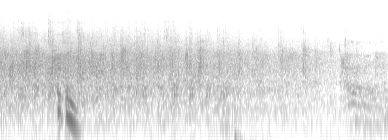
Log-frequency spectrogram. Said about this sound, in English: So let's applaud these angels for what they're doing for us right now.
